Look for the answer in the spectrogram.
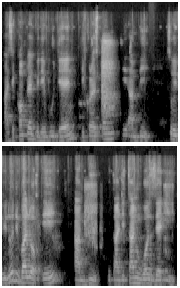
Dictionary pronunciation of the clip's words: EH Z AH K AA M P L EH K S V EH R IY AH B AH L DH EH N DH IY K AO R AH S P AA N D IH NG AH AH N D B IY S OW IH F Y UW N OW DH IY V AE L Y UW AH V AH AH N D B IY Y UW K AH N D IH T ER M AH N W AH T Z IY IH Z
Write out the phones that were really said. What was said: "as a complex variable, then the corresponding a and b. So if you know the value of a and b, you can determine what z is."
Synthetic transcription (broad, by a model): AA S AH K AA M P L EH K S W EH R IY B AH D EH N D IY K AO R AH S P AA N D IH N AH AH N B IY S OW IH F Y UW N OW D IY V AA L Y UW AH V AH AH N B IY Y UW K AH N D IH T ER M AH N W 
